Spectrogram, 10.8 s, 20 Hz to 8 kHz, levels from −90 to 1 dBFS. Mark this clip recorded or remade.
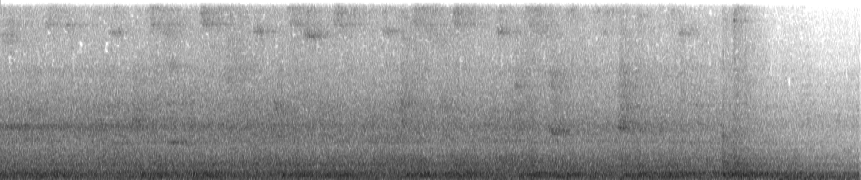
recorded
